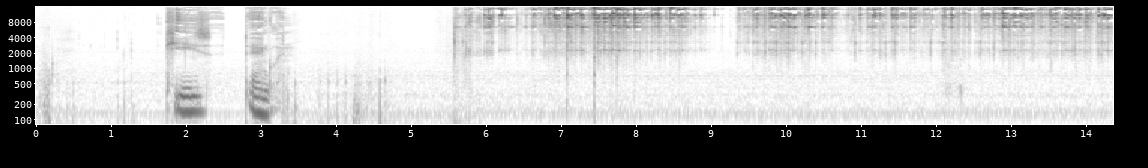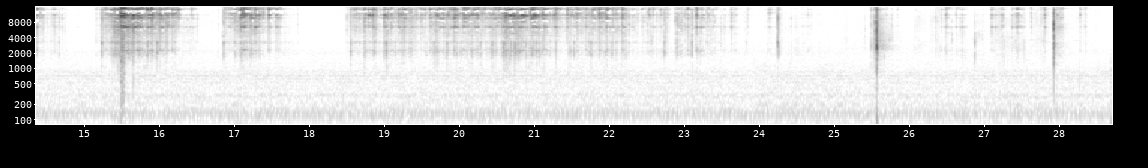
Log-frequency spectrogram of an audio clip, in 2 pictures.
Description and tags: Dangling keys. Recorded with a condenser mic.
metal-on-metal, dangling, keys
